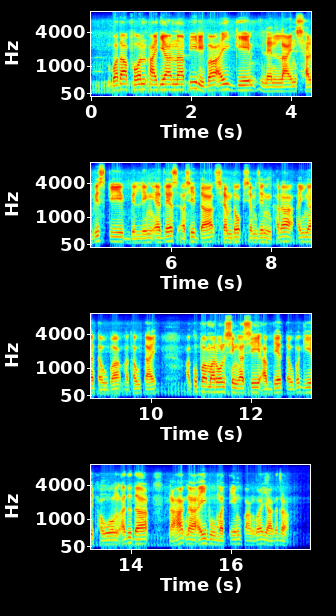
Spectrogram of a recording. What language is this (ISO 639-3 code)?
mni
